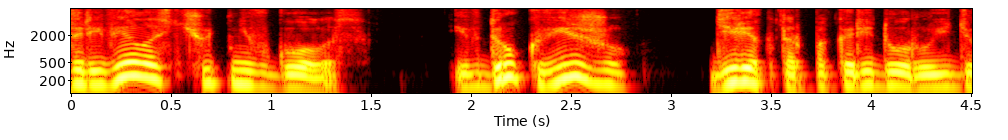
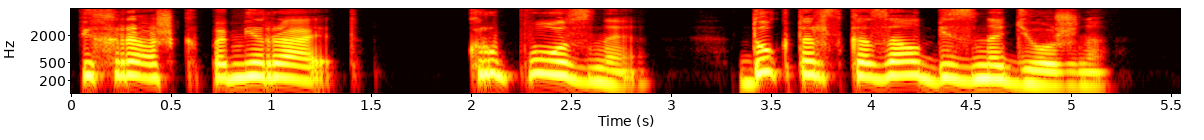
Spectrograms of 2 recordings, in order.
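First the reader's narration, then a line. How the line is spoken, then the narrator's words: Sobbing. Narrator (Russian): Одна всхлипнула и говорит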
